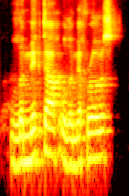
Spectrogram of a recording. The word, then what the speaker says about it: Lemikdach Ulemichros: So there is a shir in the Kuntres, otherwise known as, I realized I was corrected that I was pronouncing it wrong. It's Lemikdach Ulemichros is the name of the book of the Kuntres.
